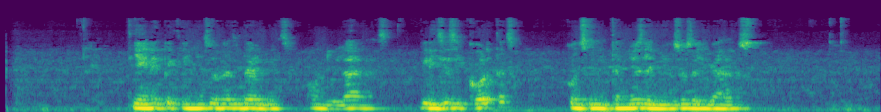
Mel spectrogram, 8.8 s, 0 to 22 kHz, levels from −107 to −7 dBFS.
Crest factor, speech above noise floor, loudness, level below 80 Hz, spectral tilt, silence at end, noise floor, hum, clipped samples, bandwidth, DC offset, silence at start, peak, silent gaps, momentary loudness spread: 12 dB; 40 dB; -13 LUFS; -44 dBFS; -8.5 dB/octave; 1.3 s; -52 dBFS; none; under 0.1%; 6.6 kHz; under 0.1%; 1.3 s; -2 dBFS; none; 13 LU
